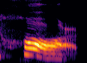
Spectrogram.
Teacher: Oke, jadi ini tuh A tapi dia panjang dan dalam gitu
